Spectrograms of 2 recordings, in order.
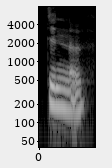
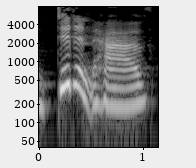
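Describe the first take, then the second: First: Have loses its h and sounds like of. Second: Have is said in full with its h.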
